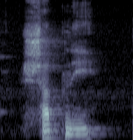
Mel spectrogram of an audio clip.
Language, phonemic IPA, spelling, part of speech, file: German, /ˈtʃat.ni/, Chutney, noun, De-Chutney.ogg
- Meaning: chutney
